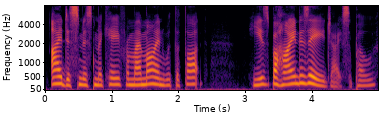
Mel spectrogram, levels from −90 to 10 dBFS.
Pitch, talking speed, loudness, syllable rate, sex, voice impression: 210 Hz, 190 wpm, -19 LUFS, 5.5 syllables/s, female, feminine, adult-like, tensed, powerful, clear, raspy, slightly intellectual, slightly unique, elegant, lively, slightly intense, sharp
